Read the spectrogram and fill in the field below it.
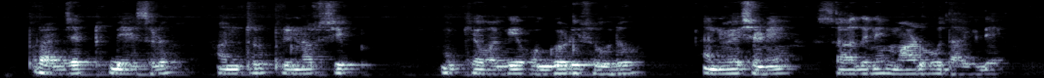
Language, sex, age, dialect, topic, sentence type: Kannada, male, 18-24, Mysore Kannada, banking, statement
